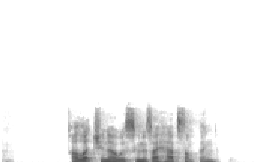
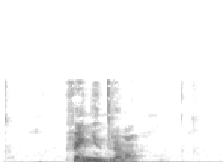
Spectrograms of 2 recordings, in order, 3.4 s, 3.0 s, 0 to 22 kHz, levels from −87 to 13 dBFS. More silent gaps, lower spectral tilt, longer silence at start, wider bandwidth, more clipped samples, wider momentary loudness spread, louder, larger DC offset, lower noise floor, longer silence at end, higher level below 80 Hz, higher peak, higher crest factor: neither; about the same, -5 dB/octave vs -4 dB/octave; first, 0.95 s vs 0.5 s; second, 7.8 kHz vs 11.5 kHz; neither; second, 12 LU vs 15 LU; first, -26 LUFS vs -32 LUFS; neither; first, -85 dBFS vs -67 dBFS; second, 0.55 s vs 0.8 s; about the same, -66 dBFS vs -70 dBFS; first, -8 dBFS vs -18 dBFS; about the same, 20 dB vs 20 dB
